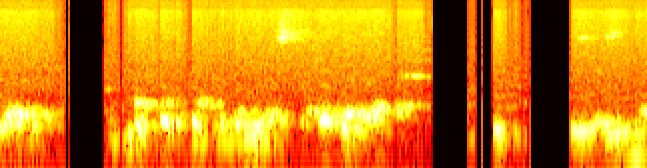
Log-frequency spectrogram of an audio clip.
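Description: Near silence: faint, muffled low sounds come and go, broken by short gaps of dead silence.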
